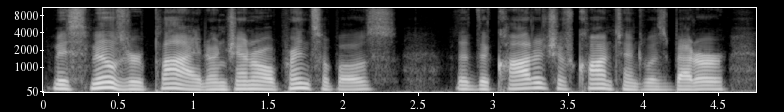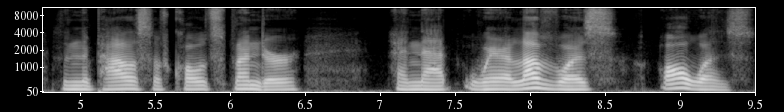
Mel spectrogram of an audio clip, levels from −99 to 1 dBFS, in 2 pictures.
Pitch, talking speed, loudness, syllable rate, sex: 145 Hz, 165 wpm, -19 LUFS, 5.0 syllables/s, male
